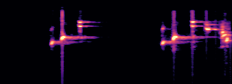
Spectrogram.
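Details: European goldfinch mating and readiness calls, played to stir males into singing and out of moult: two short bursts of bright, high twittering notes separated by a second of silence.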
